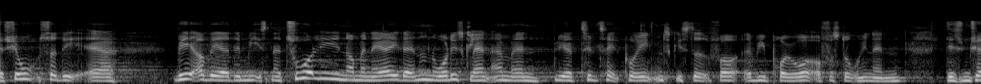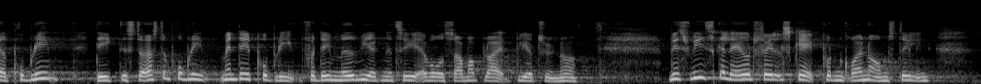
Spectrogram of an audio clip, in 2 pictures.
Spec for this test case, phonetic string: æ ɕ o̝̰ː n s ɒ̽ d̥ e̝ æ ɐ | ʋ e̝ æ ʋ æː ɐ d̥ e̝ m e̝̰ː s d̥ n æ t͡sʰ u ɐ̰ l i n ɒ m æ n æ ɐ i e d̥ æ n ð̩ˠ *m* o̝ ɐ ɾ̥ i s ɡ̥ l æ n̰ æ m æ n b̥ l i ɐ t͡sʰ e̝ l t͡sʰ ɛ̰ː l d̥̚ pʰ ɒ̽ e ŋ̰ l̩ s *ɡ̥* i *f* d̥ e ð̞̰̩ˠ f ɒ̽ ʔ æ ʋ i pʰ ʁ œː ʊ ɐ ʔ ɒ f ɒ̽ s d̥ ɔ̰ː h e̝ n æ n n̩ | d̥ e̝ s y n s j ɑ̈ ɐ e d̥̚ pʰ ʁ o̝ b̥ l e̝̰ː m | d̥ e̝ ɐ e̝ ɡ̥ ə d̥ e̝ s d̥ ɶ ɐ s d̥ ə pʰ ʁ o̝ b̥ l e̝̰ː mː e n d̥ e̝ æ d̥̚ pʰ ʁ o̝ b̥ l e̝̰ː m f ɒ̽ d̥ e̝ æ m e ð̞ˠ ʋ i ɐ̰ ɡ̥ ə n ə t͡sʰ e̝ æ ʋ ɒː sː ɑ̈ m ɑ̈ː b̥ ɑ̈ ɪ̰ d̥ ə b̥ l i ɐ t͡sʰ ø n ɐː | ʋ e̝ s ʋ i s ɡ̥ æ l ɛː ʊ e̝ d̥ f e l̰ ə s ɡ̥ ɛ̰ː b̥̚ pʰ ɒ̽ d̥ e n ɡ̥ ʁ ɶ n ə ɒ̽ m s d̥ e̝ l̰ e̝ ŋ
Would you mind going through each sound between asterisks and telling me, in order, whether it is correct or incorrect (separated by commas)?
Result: incorrect, correct, incorrect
